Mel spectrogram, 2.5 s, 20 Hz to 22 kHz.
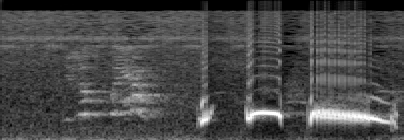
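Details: Decoy spotted dove calling to train newly caught wild birds, recorded 20 August. A faint wavering sound comes first, then a clear coo phrase: a short pickup, a firm level note, and a long, slightly descending final coo.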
